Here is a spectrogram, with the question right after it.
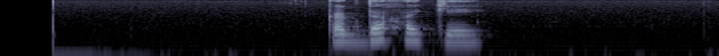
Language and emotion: Russian, neutral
